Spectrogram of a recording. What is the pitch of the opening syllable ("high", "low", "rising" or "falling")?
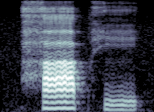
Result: high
